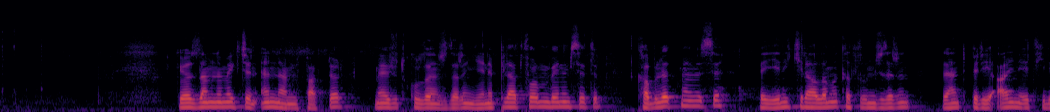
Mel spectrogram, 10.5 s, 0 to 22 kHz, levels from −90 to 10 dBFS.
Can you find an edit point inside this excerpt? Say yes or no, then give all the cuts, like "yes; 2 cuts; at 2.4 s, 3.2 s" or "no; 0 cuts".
no; 0 cuts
